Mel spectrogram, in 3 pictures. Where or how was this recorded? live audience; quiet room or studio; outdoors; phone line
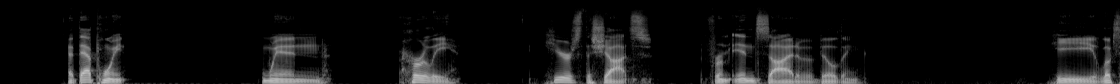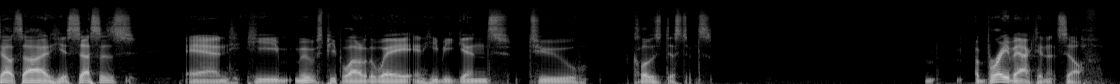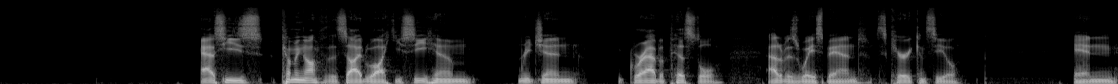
quiet room or studio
